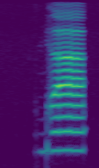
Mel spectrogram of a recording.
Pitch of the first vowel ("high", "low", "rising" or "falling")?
high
